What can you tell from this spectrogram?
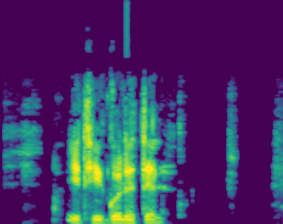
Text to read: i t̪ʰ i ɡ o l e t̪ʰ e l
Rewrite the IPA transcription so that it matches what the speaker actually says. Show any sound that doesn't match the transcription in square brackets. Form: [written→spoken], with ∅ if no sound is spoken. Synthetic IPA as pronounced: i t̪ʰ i ɡ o l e [t̪ʰ→t̪] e l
